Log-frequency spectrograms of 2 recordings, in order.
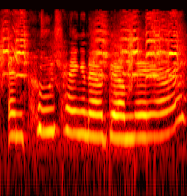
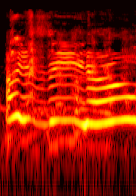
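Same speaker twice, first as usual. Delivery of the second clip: slow, higher, drawn-out; peekaboo pet talk; 7 semitones higher, much slower than usual. Real, not acted. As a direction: sing it out like peekaboo. Peekaboo with her bird.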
